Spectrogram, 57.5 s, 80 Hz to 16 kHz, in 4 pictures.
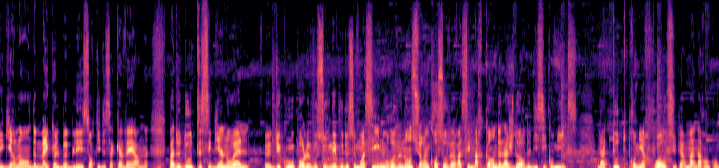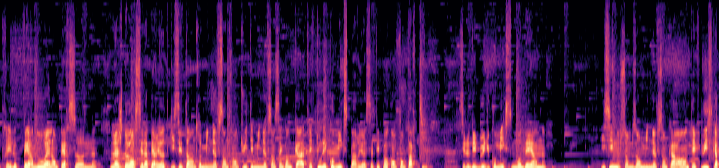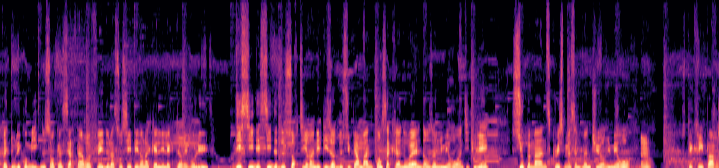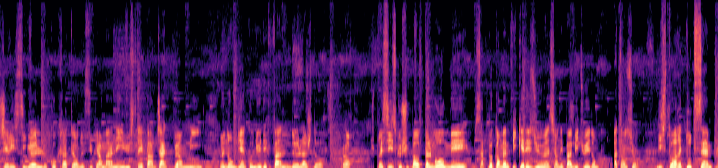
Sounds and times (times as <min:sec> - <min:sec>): Speech: 0:00.0 - 0:23.0, 0:23.6 - 0:25.4, 0:26.4 - 0:41.8, 0:42.5 - 0:57.5
Music: 0:00.0 - 0:57.5.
